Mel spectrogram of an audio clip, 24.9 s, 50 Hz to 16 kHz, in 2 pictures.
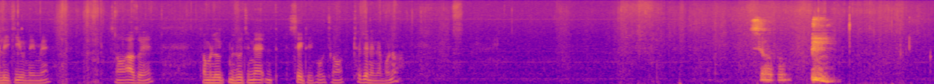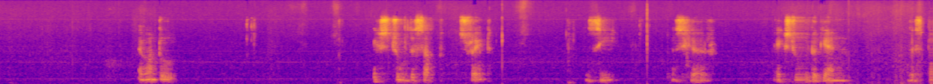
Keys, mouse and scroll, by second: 1.2 s, 3.5-4.3 scroll down 2, 4.9-5.9 scroll down 3, 5.9-6.3 scroll up 2, 6.3-8.3 scroll down 2, 9.2-9.7 scroll up 4, 9.9-11.6 scroll down 1, 11.6 e, 17.2 ctrl+z, 18.0 e, 23.0 e.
